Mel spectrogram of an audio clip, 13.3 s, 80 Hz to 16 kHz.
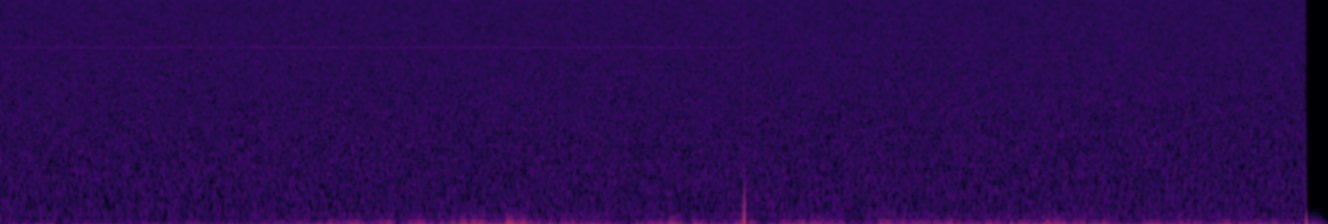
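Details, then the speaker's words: Focusrite Scarlett 1st Gen interface mic preamp, which becomes noisier after running a while; steady hiss with heavy low-frequency rumble building beneath, problem still present, cause not yet found; preamp low-frequency noise rise. "ut that is such a low region here this this whole frequency range where it becomes really drastic that it barely comes through all that noticeable but still it's there okay the problem is still there"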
